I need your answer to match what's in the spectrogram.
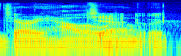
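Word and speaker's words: Geri Halliwell: How did you say her name? – Jerry Halliwell.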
